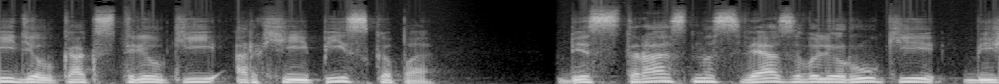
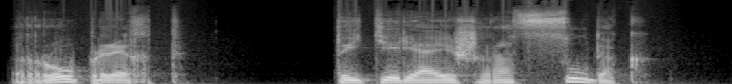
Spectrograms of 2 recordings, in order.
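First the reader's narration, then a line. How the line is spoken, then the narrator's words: Stern. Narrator (Russian): граф Адальберт, который сказал мне строго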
